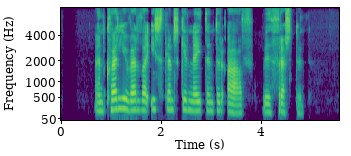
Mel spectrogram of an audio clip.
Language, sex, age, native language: Icelandic, female, 30-39, Icelandic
